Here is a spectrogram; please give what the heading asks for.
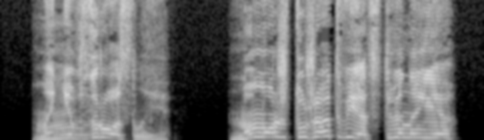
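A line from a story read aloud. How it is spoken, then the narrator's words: Grumbling. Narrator (Russian): ворчал Боря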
